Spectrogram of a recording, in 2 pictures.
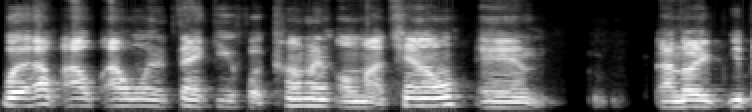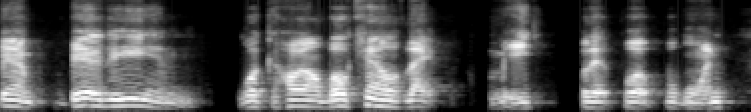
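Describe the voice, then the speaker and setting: A man hosting a casual interview, thanking his guest and asking halting questions. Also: mid-range voice, steady tone, a bit bright, poor audio. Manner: brief backchannels, halting questions. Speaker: host.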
